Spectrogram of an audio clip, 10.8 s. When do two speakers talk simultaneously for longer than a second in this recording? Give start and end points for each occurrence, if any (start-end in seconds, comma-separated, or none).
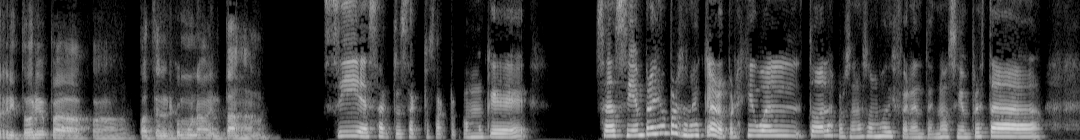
none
